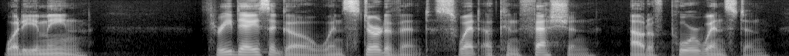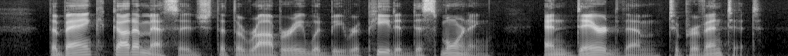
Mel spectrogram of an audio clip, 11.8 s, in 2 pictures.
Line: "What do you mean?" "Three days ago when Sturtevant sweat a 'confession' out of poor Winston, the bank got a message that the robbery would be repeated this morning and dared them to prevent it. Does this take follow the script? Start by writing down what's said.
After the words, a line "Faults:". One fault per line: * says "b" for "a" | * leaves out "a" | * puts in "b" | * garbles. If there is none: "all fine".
"What do you mean?" "Three days ago when Sturtevant sweat a 'confession' out of poor Winston, the bank got a message that the robbery would be repeated this morning and dared them to prevent it.
Faults:
all fine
